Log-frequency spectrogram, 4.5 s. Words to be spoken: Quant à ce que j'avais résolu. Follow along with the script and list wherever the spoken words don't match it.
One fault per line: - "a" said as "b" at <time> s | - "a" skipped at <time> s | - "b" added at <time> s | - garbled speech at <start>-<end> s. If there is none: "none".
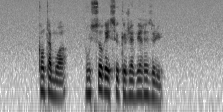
- "moi vous saurez" added at 1.1 s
